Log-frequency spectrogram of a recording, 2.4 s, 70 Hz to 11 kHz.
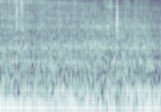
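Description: John Deere 315SJ backhoe loader's diesel engine running steadily with a low, even hum.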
